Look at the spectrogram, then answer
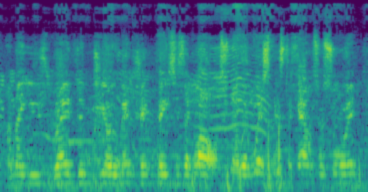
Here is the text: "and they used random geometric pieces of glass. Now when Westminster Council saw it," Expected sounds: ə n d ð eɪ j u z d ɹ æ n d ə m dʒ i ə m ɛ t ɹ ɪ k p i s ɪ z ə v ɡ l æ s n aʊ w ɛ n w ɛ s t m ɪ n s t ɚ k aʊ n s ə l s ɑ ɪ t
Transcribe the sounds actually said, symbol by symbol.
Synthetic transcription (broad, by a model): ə n ð eɪ j u z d ɹ æ n d ə m dʒ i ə m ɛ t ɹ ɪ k p i s ɪ z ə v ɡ l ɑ s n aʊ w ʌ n w ɛ s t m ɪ s t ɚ k aʊ n s ə l s ɑ ɪ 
